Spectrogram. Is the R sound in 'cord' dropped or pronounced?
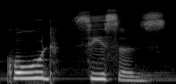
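dropped. The R in 'cord' is dropped. The listener understood it. The speaker calls it right. "so I adjusted"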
